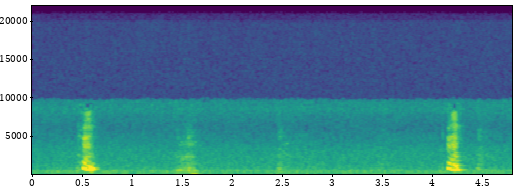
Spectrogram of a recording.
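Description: Two brief, sharp little catches about four seconds apart, with faint breathing between them in a quiet room; infant hiccups.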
